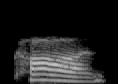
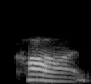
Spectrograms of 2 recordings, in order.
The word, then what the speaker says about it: can't: um my favorite one khan it's a long vowel sound ah the khan americans say with a short vowel sound british can't and it's much clearer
